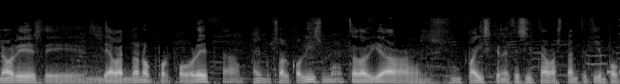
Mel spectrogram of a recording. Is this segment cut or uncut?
cut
